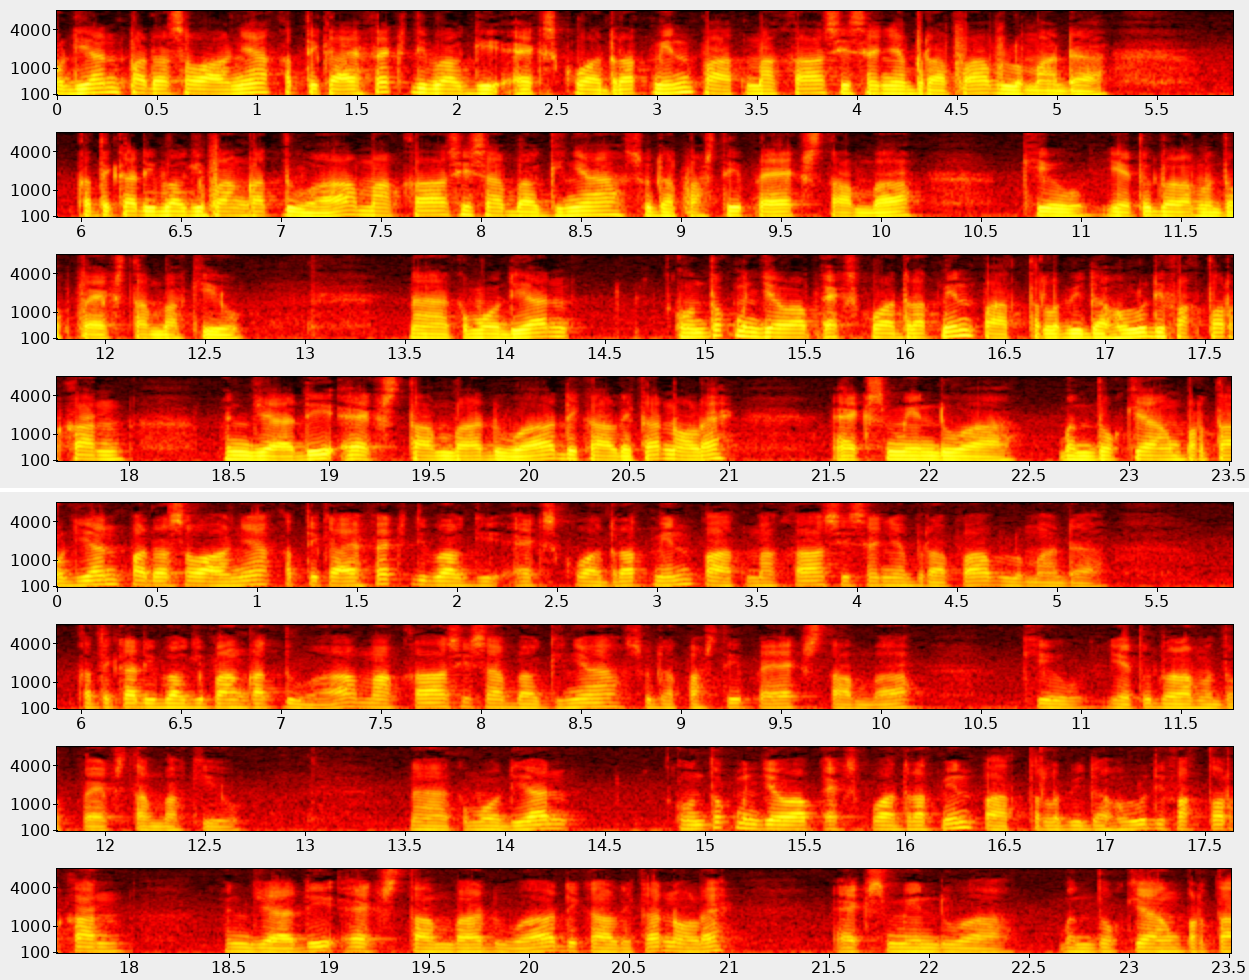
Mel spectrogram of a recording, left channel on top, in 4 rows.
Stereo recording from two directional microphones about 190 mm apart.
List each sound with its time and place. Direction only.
0.0 s speech: 35° left (ahead or behind)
